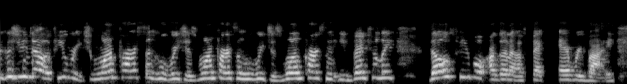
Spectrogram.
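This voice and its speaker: Loud and animated, the voice races at a very fast pace with lively intonation and a dry, close sound with no echo. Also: woman, high pitch for a woman. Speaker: educational leadership coach and show host. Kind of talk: live show monologue.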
